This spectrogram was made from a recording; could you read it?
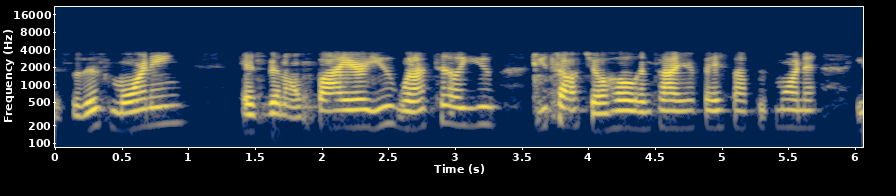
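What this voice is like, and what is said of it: Hoarse voice. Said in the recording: “I'm hoarse from walking around through the house screaming.”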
